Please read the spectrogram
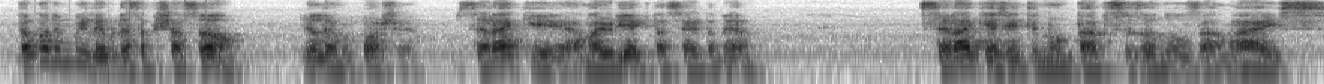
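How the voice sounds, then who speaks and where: Through noticeable background noise and audible room echo, a man speaks with lively intonation. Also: fairly high pitch for a man, moderate pace. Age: 70s. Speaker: professor. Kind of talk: lecture.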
